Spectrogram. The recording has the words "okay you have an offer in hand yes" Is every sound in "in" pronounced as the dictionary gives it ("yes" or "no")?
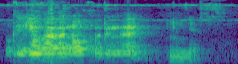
no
